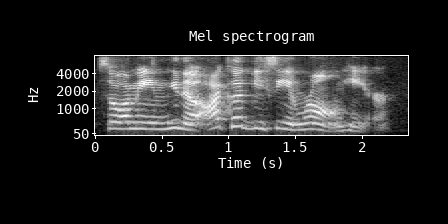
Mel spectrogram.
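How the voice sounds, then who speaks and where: A woman's voice: a little high, expressive, moderate pace. A woman hosting a casual livestream, reacting to videos in a rambling way, repeating herself and talking straight to her viewers. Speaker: livestream host.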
